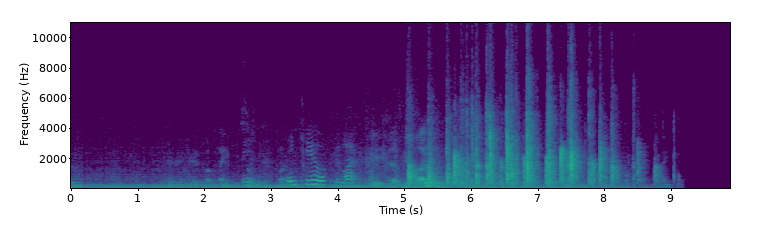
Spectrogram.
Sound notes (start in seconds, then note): 5.0 applause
